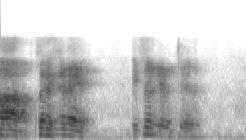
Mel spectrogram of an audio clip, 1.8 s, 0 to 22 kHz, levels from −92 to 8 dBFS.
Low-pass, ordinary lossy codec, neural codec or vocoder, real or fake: 7.2 kHz; none; codec, 16 kHz, 2 kbps, FreqCodec, smaller model; fake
